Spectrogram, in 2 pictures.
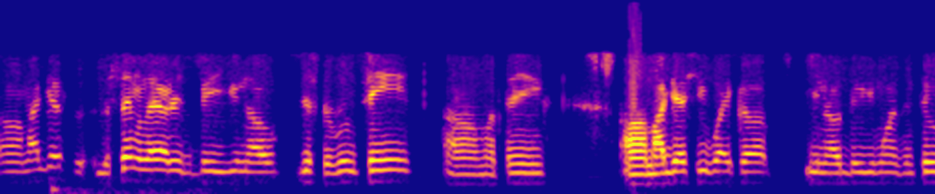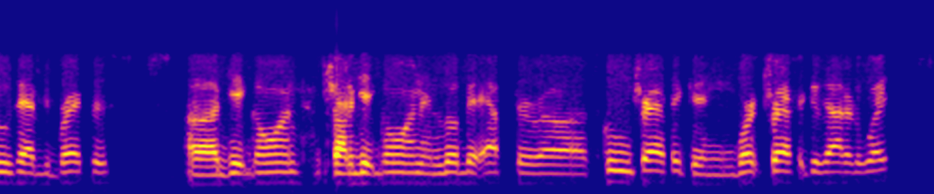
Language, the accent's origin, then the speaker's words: English; Alabama, United States; where'd you come from? I came from Alabama.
